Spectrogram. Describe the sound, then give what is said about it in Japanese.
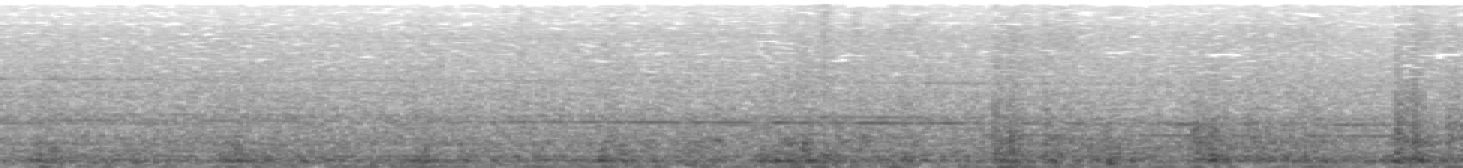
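A train approaching Hamakanaya station in Japan rolls steadily along the rails with a constant rumbling roar, a faint whine above it, and occasional clacks of wheels over track joints, with no voices. “Ladies and gentlemen, we will soon make a brief stop at Hamakanaya.”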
